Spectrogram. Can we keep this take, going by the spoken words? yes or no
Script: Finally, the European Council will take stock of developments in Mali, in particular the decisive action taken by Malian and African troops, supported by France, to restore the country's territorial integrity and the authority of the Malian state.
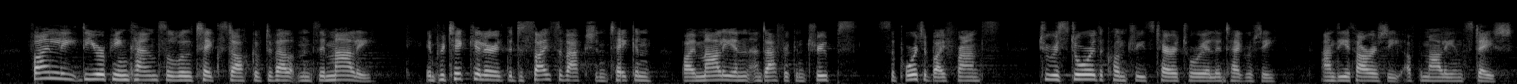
yes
